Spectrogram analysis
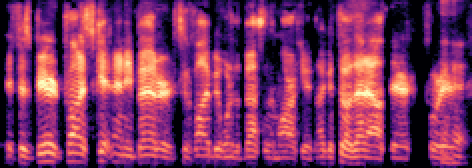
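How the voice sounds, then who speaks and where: A man's voice: medium pitch, flat delivery, rapid-fire, pushed and bright, no echo. Laid-back man on a dull, distant call. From Tennessee. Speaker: podcast guest. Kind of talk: casual chat.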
